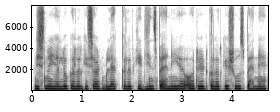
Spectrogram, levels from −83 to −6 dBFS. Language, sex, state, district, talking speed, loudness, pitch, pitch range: Hindi, female, Jharkhand, Ranchi, 230 wpm, -15 LUFS, 230 Hz, 225-235 Hz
